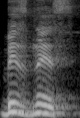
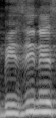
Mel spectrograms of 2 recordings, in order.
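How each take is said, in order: First: The middle vowel is dropped, two syllables. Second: The middle vowel is pronounced, three syllables. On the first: The speaker calls it right. "ಐ ಶಬ್ದ silent ಆಗಿರುತ್ತದೆ" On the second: The speaker calls it wrong. "ಇಲ್ಲಿ ಬಿಸಿನೆಸ್ ಎನ್ನಬಾರದು"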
